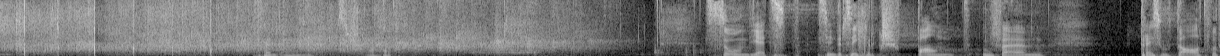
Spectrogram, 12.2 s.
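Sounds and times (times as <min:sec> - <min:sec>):
steady applause from a crowd: 0:00.0 - 0:06.3
speech: 0:02.6 - 0:04.1, 0:07.2 - 0:10.8, 0:11.4 - 0:12.2.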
